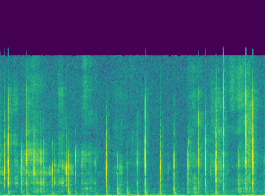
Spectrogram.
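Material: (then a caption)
Plastic. Long acrylic nails tap the top and sides of a large, hollow, white plastic skull cap from an anatomical skull model resting on a towel. The result is a rapid, irregular patter of short, bright, dry clicks that die away almost instantly, over a faint low rumble.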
